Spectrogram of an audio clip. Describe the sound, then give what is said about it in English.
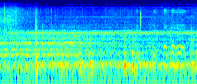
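A toy owl with weak batteries gives a low, droning electronic hoot, a steady buzzing tone held throughout, with a brief click early on and a faint warbling wobble near the end. “Okay, now we found a hoot owl.”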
